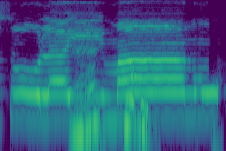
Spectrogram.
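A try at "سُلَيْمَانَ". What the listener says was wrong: A-nya tidak panjang, Bu. A-nya tidak panjang. A-nya jangan dipanjangkan. Sulaimana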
